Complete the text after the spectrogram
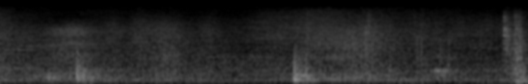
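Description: A ceramic pot knocks lightly against a wooden shelf.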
